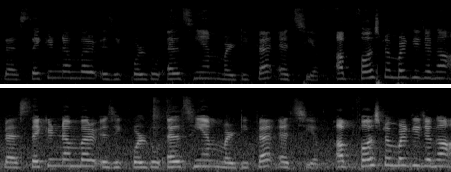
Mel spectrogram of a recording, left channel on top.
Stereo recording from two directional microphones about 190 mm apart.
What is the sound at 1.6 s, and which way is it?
A woman's voice, 35° left (ahead or behind).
